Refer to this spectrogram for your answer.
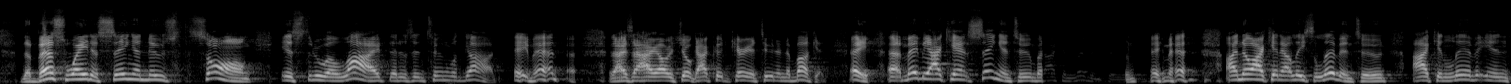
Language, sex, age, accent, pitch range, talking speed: English, male, 50-69, American, 155-215 Hz, 235 wpm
